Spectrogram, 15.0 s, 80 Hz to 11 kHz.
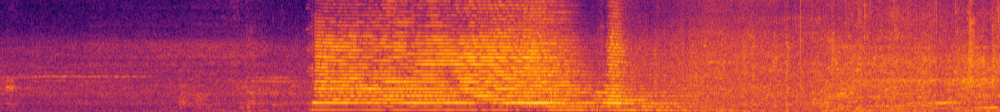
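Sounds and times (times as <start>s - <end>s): train running on rails: 0.0s - 15.0s
train horn blast: 4.6s - 10.4s.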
